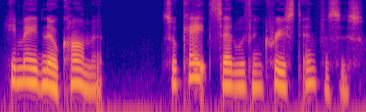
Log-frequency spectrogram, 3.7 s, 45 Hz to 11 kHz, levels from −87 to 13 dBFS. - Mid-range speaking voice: Yes, medium, 170 Hz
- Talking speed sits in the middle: Yes, average, 165 wpm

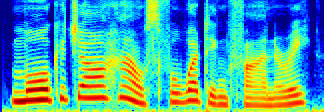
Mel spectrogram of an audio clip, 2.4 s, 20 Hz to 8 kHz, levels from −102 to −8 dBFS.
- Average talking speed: Yes, average, 150 wpm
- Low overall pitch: No, high, 210 Hz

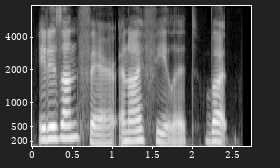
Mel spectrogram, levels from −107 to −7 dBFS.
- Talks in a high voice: Yes, high, 210 Hz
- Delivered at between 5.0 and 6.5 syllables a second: No, 4.1 syllables/s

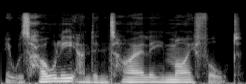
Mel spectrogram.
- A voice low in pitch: Yes, low, 105 Hz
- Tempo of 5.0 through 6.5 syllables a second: No, 4.6 syllables/s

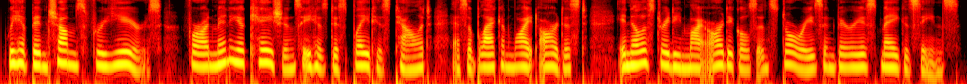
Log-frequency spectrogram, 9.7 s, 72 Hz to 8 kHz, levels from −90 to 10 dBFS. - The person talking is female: Yes, female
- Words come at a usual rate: Yes, average, 185 wpm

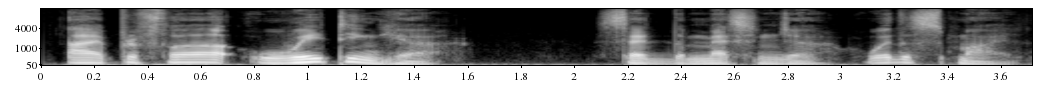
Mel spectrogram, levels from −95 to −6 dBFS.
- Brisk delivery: No, average, 160 wpm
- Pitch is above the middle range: No, low, 105 Hz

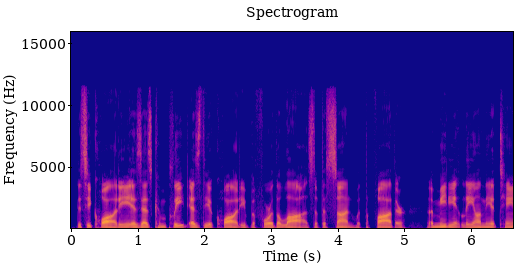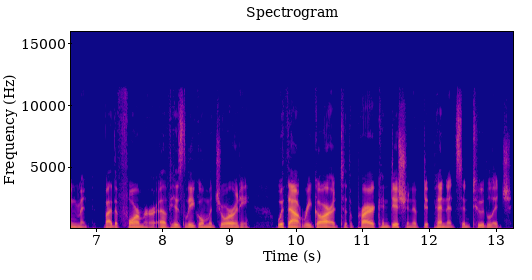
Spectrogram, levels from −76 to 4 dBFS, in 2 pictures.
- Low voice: Yes, very low, 90 Hz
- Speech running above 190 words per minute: No, average, 170 wpm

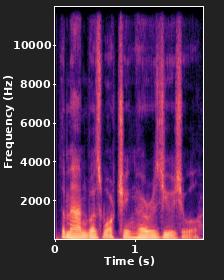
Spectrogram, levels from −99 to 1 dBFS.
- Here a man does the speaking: Yes, male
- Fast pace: Yes, fast, 225 wpm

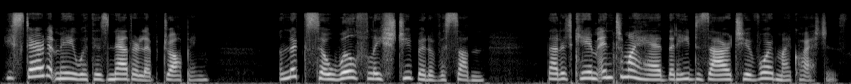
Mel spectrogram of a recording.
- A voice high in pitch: Yes, high, 245 Hz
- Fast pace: Yes, fast, 210 wpm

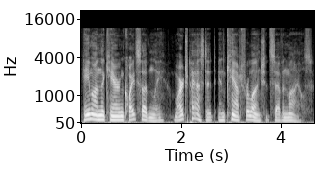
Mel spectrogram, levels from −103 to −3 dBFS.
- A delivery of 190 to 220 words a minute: Yes, fast, 205 wpm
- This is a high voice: No, low, 130 Hz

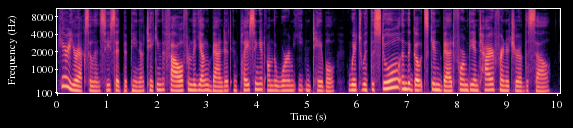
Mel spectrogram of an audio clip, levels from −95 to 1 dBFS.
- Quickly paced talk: Yes, fast, 215 wpm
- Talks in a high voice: Yes, high, 200 Hz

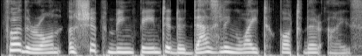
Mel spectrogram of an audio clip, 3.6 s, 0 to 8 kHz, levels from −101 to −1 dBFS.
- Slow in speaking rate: No, average, 200 wpm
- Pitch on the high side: Yes, high, 215 Hz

